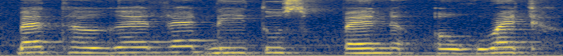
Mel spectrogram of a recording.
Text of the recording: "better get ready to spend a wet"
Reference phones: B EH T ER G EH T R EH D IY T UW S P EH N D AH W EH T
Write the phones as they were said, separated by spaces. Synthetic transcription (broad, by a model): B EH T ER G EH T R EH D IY T UW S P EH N AH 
